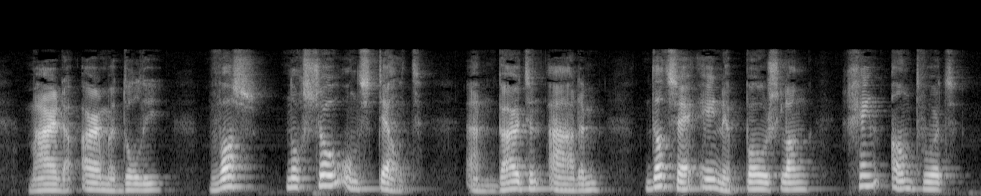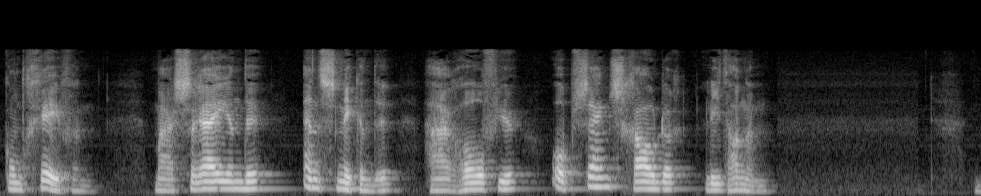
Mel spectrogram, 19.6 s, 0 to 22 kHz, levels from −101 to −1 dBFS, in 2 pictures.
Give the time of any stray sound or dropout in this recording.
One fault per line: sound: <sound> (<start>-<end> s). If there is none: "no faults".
no faults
